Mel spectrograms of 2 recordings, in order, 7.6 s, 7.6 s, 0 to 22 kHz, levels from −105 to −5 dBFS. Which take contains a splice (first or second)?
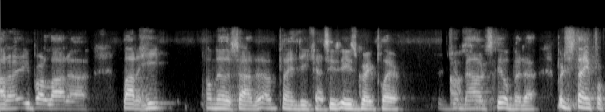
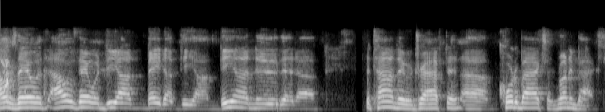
first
